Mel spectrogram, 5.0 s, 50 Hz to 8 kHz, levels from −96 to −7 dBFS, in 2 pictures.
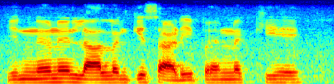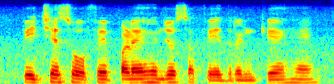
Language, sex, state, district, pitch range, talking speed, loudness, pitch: Hindi, male, Uttar Pradesh, Lalitpur, 115-125 Hz, 205 wpm, -15 LUFS, 120 Hz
